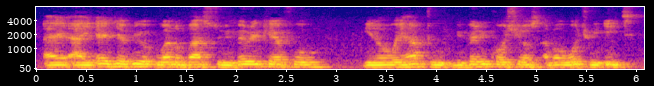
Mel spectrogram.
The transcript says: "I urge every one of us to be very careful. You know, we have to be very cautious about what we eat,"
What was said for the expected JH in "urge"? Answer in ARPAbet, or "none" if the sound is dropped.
JH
